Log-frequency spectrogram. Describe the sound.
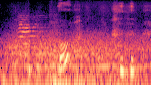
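Cats meow while a young girl reads aloud to them. A few short, high, chirping meows come out clearly over a steady low background murmur.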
